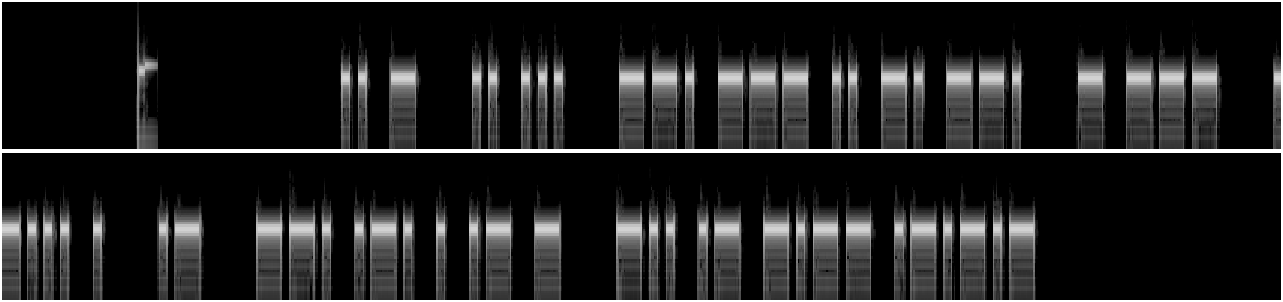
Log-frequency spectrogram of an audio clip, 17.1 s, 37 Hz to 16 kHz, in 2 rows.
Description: Morse code, heard as a keyed tone, about 22 wpm, 700 Hz. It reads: IT IS GOING TO BE A GREAT DAY.
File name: practice / 22wpm / Sentences with 3-Word Phrases - 22wpm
